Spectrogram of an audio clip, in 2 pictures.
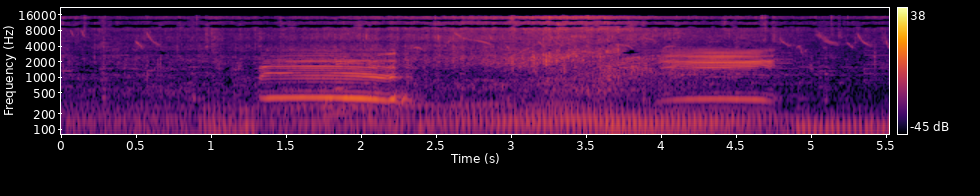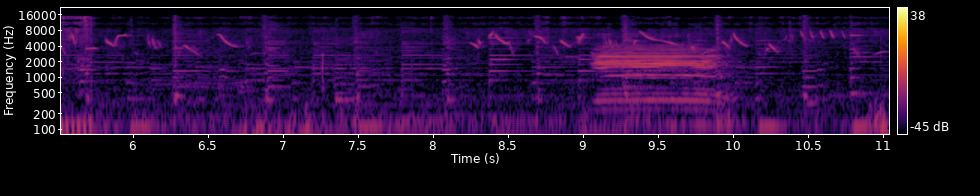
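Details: Cattle herded along wet roads toward the farm shed in the rainy season: two drawn-out harmonic moos near the start, a third near the end, over low rumbling background noise and faint high chirping birds.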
